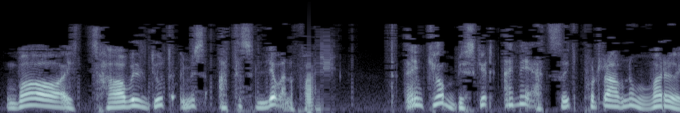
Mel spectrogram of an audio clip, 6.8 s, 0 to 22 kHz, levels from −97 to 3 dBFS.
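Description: Throughout the speech there is a ringing, washy quality with hiss that swells and fades with the signal, likely WMA compression at a low rate consistent with about 32 kbps. From 0.54 to 3.53 s a galloping dit-dit-dit of short 217 Hz buzzes sits about 25 dB below the speech. These are GSM signalling bursts from a nearby 2G phone, rectified by the audio circuit. Between 3.07 and 3.38 s the sound turns into a rigid, metallic buzz at 93.8 Hz. This robotic sound is likely from repeated short buffers, roughly 11 ms long, replaying in place of most of the real audio.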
